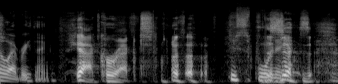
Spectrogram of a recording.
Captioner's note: chuckles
